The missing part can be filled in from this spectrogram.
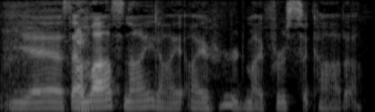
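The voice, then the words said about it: Canadian accent. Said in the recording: “You have a good Canadian accent when you say cicada.”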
